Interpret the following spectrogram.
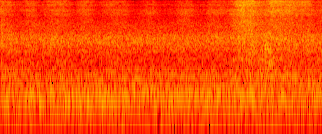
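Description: Hand rubbing and pressing the padded fabric side of a speaker tote bag, a faint, steady rustle.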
